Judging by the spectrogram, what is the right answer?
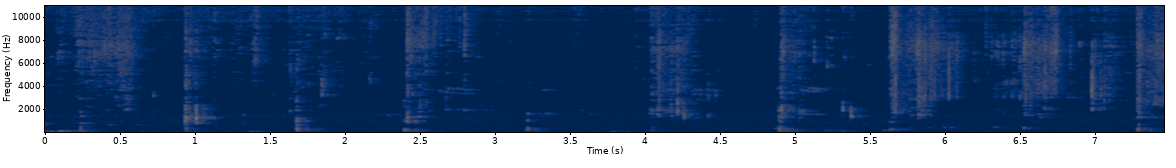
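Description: Faint, irregular crunches and rustles, about one a second: a hiker's footsteps on a steep dirt trail, brushing through shrubs while climbing.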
